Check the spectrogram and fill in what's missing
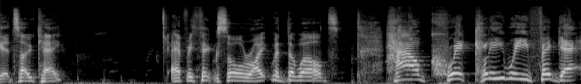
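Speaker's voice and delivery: usual speaking voice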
